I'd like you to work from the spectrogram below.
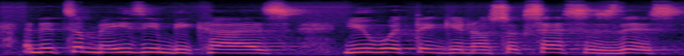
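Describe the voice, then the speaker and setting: A woman talks with a high pitch and fairly even intonation. Noticeable background noise runs underneath. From Mission, Texas (born in Mexico). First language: Spanish. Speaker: engineer and podcaster. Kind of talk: interview. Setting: recorded in a home.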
